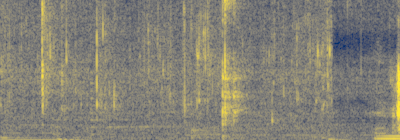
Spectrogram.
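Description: A thin stream of mirin poured from a bottle into stock in a wok, trickling faintly into the liquid.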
